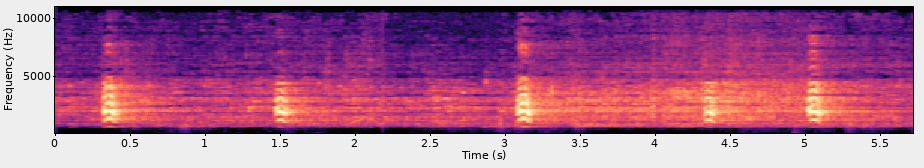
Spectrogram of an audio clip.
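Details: Bridled tern calling from its nest with a chick on rocky islands at Arecibo, Puerto Rico, recorded in 2015: five short, harsh, nasal notes spaced about a second apart over a steady background hiss.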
